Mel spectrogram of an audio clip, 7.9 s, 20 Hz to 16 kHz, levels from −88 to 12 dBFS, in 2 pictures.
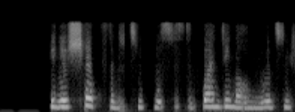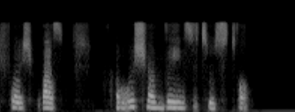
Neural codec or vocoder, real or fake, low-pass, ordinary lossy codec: codec, 16 kHz, 0.5 kbps, FreqCodec, smaller model; fake; 7.2 kHz; none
